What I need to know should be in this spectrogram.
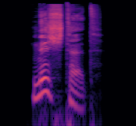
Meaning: inflection of mischen: 1. second-person plural preterite 2. second-person plural subjunctive II
- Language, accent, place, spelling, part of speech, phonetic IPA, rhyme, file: German, Germany, Berlin, mischtet, verb, [ˈmɪʃtət], -ɪʃtət, De-mischtet.ogg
